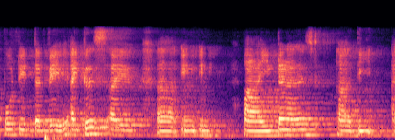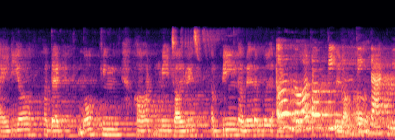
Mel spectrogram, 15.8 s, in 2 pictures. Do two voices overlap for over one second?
Yes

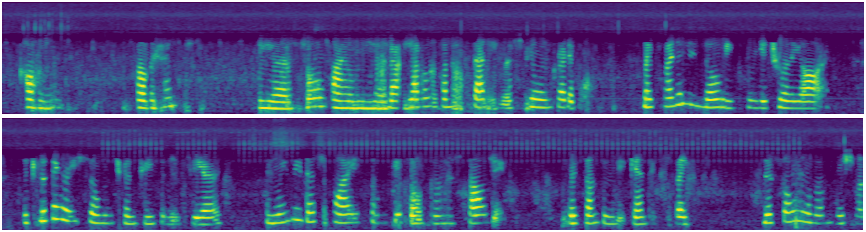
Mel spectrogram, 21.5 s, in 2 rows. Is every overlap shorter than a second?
No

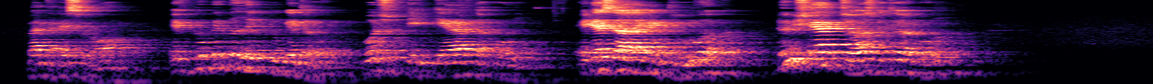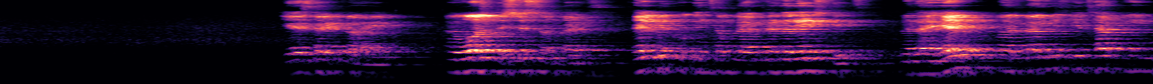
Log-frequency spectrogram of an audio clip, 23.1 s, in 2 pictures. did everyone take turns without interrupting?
Yes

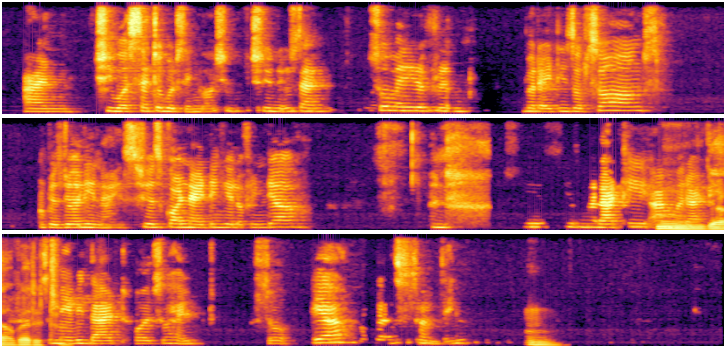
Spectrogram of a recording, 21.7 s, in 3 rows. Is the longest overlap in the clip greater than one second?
Yes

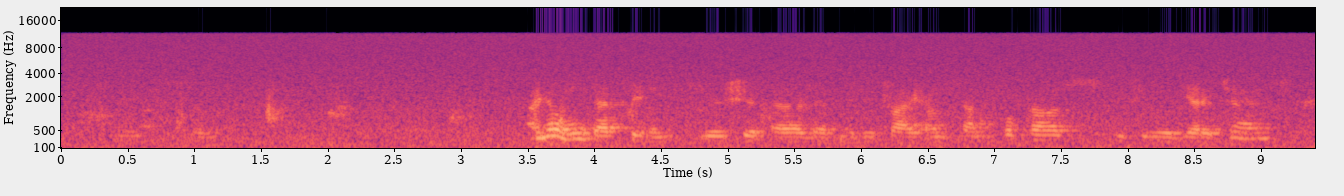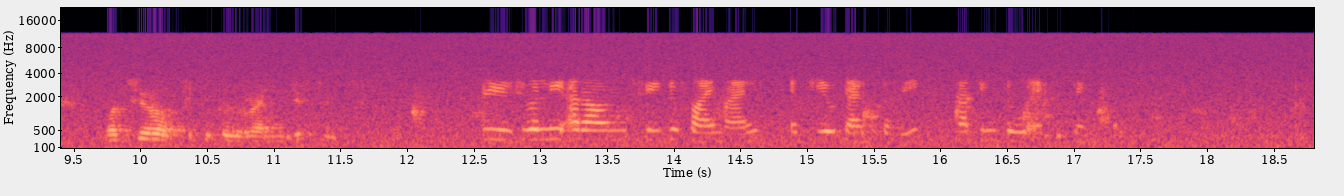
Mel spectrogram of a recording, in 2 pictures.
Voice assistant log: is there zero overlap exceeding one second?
Yes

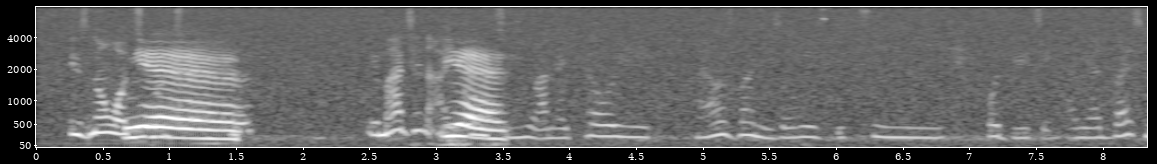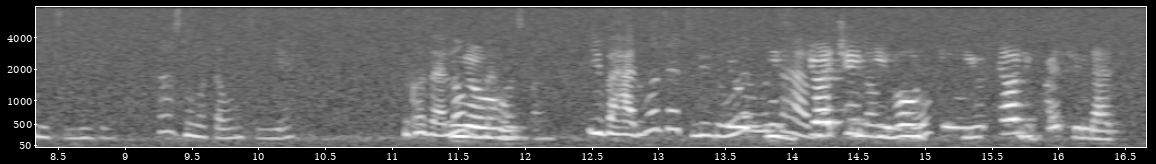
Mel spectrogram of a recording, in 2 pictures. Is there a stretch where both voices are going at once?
Yes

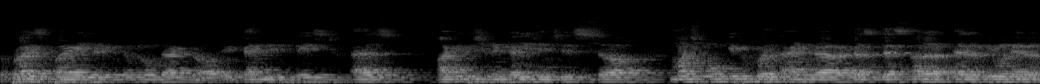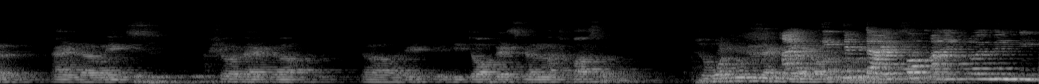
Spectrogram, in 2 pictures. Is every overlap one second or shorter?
No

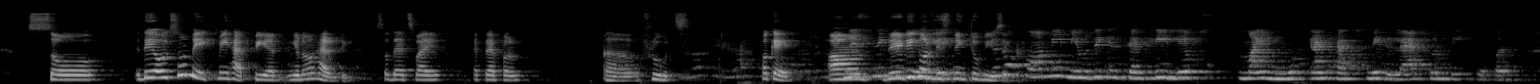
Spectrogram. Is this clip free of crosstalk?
No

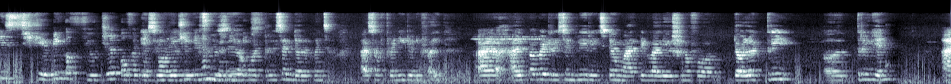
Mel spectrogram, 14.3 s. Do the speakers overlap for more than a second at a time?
Yes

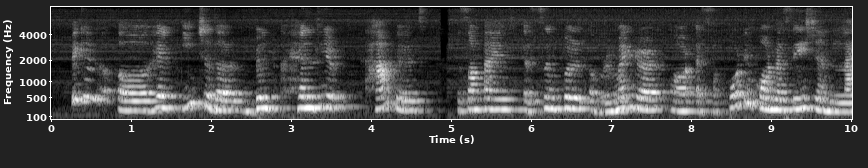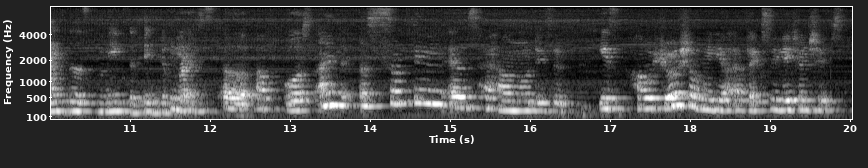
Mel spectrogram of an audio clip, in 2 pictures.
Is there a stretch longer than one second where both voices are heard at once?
No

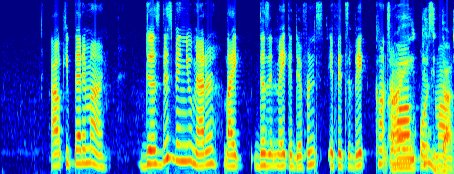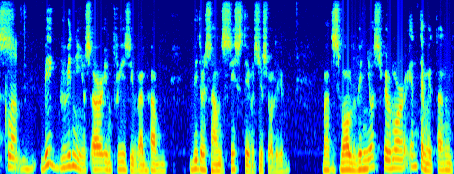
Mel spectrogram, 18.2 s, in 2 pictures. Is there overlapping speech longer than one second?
Yes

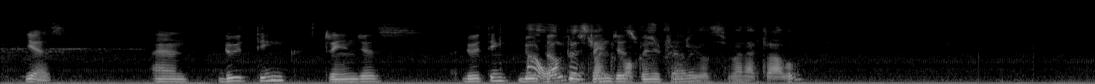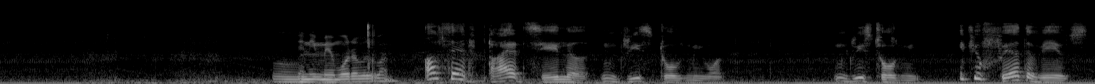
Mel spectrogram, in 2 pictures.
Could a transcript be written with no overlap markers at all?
No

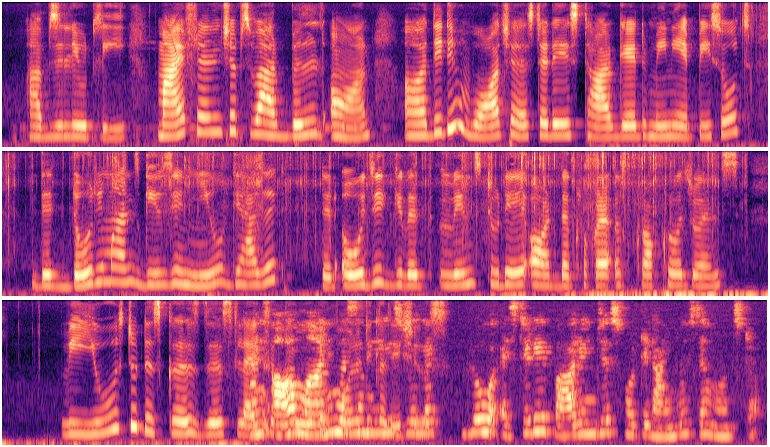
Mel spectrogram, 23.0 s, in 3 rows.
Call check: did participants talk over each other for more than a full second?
Yes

